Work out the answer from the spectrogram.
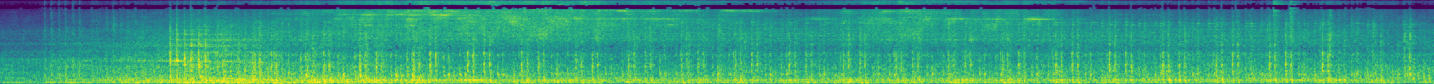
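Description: Freight train of container wagons passing close by: a continuous clatter of many wagon wheels over the rail joints, building up over the first few seconds as the train arrives and then running on steadily as the wagons roll past.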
